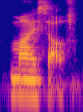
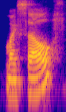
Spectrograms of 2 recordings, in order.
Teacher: what we really want is to be stressing the word the second syllable self and having the first rule will be short so myself not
